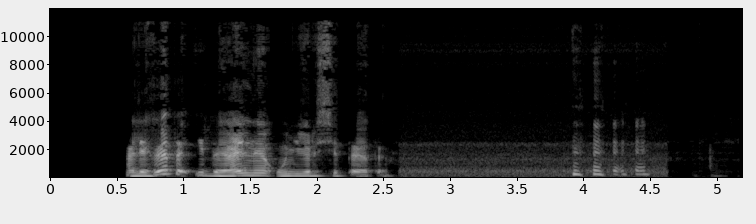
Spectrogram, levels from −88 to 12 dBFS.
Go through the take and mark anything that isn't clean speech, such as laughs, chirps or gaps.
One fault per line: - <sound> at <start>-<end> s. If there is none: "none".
- laugh at 3.9-4.5 s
